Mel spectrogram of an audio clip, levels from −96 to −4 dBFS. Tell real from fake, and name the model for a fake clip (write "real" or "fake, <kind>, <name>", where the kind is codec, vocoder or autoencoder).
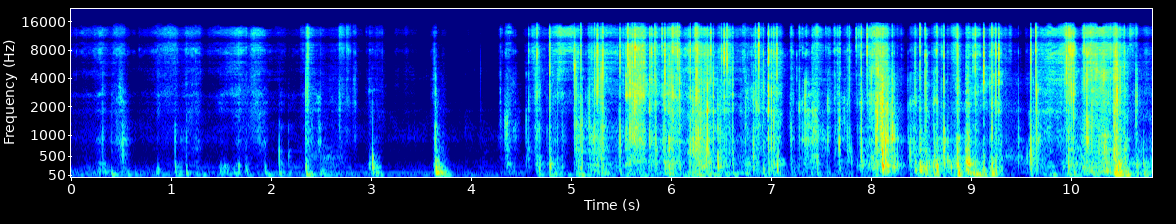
fake, codec, SNAC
